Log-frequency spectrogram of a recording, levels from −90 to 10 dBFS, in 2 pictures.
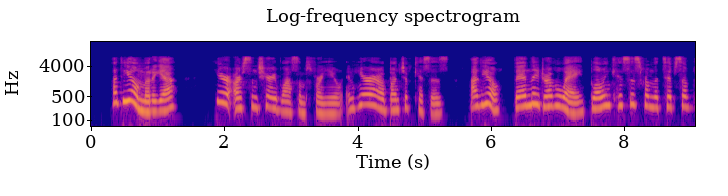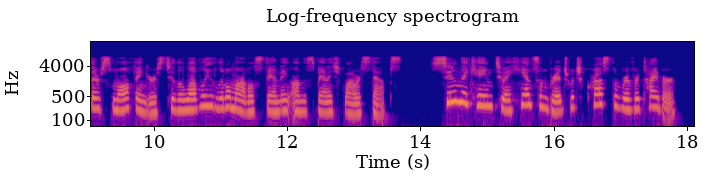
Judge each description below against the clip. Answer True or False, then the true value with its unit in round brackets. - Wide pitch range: True (6.1 semitones)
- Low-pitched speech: False (230 Hz)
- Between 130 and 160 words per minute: False (175 wpm)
